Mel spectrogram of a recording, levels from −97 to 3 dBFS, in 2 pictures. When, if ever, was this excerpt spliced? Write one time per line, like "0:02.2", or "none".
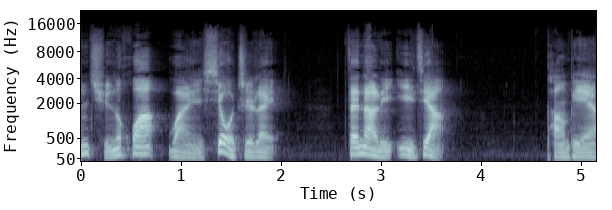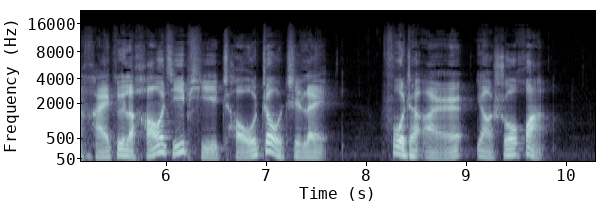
0:08.0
